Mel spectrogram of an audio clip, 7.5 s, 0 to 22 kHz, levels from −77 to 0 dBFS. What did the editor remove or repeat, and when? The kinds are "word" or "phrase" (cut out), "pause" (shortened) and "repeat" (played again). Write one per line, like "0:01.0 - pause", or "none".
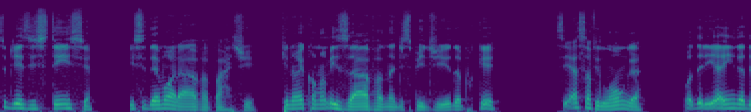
0:05.9 - word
